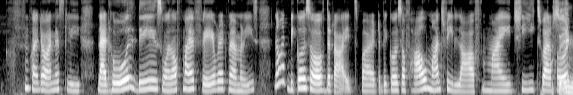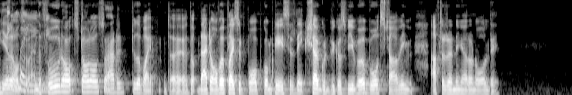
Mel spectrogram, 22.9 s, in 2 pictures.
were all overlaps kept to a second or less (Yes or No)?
No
